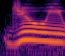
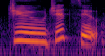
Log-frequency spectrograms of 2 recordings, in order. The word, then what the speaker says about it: jiu-jitsu: you something have you ever heard of jiu-jitsu Julie what as leo confused the poodle corrected him it's pronounced jiu-jitsu no I've never heard of Juhi Jitsu said Leo it's a gentle art of self-defence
